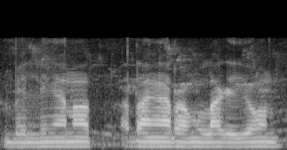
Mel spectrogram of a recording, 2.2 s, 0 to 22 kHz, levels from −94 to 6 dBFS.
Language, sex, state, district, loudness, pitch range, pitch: Chakma, male, Tripura, Dhalai, -17 LUFS, 110-115 Hz, 115 Hz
